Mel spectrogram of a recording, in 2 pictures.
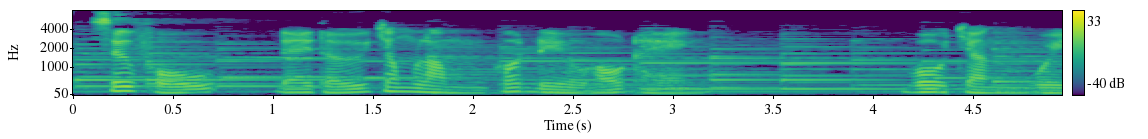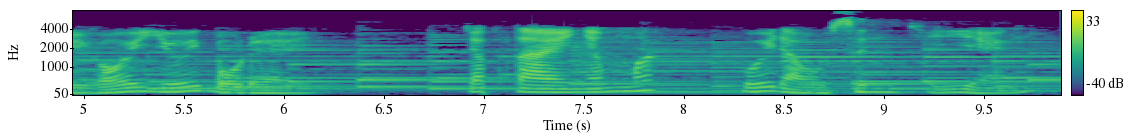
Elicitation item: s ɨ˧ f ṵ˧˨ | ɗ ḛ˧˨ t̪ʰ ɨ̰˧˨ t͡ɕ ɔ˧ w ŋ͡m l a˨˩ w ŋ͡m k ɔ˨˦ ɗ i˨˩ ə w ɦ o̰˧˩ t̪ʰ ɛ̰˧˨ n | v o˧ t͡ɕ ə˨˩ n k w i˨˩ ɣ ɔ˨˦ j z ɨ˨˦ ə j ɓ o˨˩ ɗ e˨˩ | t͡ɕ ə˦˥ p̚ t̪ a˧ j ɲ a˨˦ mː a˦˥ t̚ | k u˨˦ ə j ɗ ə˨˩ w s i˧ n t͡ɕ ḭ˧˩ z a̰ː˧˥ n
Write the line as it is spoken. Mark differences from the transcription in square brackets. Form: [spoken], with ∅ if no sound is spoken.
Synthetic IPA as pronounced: s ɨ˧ f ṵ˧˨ | ɗ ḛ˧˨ [t̪] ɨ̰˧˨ t͡ɕ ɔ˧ w ŋ͡m l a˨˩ w ŋ͡m k ɔ˨˦ ɗ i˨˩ ə w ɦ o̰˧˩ t̪ʰ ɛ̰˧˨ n | v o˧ t͡ɕ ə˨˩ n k w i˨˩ ɣ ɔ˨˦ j z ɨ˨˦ ə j ɓ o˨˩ ɗ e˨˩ | t͡ɕ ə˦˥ p̚ t̪ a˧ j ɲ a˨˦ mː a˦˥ t̚ | k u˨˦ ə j ɗ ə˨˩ w s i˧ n t͡ɕ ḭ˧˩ z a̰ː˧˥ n

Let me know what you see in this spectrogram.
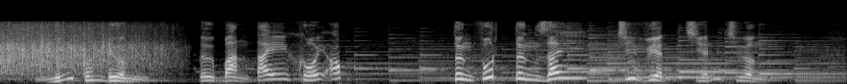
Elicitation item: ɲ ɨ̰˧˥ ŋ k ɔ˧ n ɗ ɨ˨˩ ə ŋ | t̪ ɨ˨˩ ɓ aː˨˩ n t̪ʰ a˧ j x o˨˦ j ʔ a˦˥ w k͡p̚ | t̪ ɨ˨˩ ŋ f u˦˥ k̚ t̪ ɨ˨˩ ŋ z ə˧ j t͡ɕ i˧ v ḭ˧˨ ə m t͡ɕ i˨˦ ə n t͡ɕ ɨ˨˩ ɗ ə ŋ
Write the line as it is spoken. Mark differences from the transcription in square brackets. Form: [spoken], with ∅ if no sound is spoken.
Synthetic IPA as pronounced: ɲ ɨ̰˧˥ ŋ k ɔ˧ n ɗ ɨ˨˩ ə ŋ | t̪ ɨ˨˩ ɓ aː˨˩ n [t̪] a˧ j x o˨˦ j ʔ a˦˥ w k͡p̚ | t̪ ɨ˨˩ ŋ f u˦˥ [t̚] t̪ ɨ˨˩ ŋ z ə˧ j t͡ɕ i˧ v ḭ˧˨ ə [n] t͡ɕ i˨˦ ə n t͡ɕ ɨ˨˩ [∅] ə ŋ

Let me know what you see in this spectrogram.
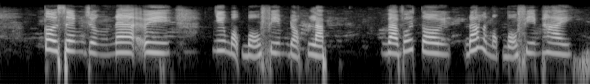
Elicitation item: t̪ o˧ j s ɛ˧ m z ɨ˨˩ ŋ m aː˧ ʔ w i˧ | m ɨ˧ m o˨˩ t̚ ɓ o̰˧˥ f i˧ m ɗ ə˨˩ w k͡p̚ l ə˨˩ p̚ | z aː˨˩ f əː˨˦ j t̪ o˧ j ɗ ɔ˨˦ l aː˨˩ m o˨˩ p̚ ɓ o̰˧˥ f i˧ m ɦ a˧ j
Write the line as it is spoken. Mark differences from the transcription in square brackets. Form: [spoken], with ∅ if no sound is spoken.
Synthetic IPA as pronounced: t̪ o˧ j s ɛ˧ m z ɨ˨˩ ŋ [n] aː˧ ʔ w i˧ | [ɲ] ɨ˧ m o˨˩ t̚ ɓ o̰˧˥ f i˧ m ɗ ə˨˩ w k͡p̚ l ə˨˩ p̚ | [v] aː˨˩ [v] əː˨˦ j t̪ o˧ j ɗ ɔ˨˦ l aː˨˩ m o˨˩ [t̚] ɓ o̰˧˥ f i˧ m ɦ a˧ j

